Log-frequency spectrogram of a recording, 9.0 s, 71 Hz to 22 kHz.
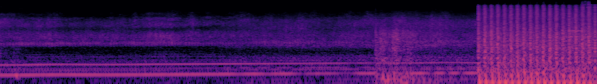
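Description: A P-40E-1 Kittyhawk in the War Thunder game dives on a biplane, its steady propeller engine drone building before a loud, rapid burst of machine-gun fire erupts near the end.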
